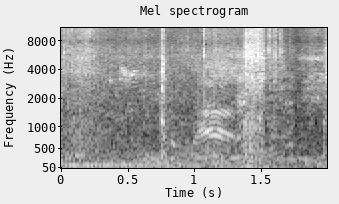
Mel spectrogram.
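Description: Minibus engine and road noise heard from inside the passenger cabin, a steady low rumble, with a person's voice briefly over it about a second in.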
